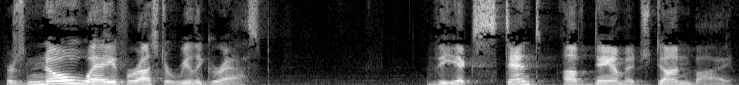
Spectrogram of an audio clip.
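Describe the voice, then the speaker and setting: A man preaching an expository sermon, slow and deliberate, stressing each word as he reads out Hebrew and Latin phrases. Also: on the high side, expressive, pushed and bright.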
